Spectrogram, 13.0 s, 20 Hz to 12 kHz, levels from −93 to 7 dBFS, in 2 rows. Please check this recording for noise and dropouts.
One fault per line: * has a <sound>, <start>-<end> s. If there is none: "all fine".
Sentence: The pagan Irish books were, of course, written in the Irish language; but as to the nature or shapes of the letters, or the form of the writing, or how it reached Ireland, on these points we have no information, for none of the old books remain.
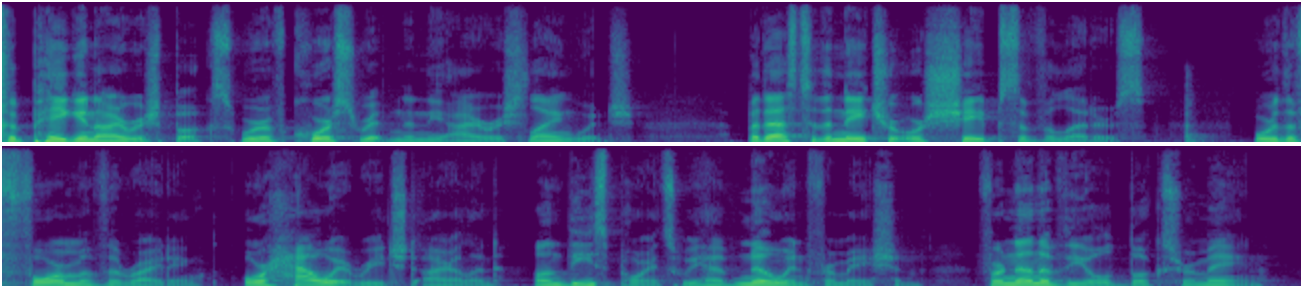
* has a tap, 5.9-6.1 s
